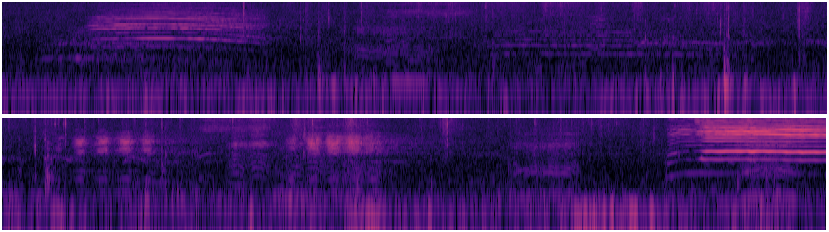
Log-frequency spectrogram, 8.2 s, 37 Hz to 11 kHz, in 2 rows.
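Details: Spanish and Spanish/Kiko cross goat kids playing on rocks at a ranch during tagging in 2014; loud, wavering, harmonic bleats open and close the clip, with softer bleats in between and some handling noise.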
